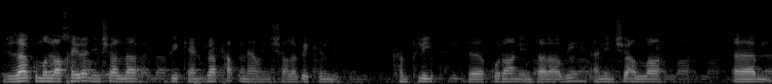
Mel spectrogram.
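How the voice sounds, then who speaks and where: Earnest imam addressing a mosque crowd. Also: male voice, mid-range voice, level tone, brisk. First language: not Urdu. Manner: earnest, repeats phrases for emphasis. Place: large mosque hall with congregation. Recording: crowd audible behind.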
